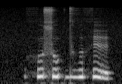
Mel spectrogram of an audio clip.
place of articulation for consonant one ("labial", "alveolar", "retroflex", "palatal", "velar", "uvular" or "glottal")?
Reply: glottal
